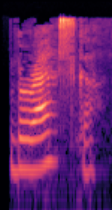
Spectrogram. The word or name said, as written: borrasca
